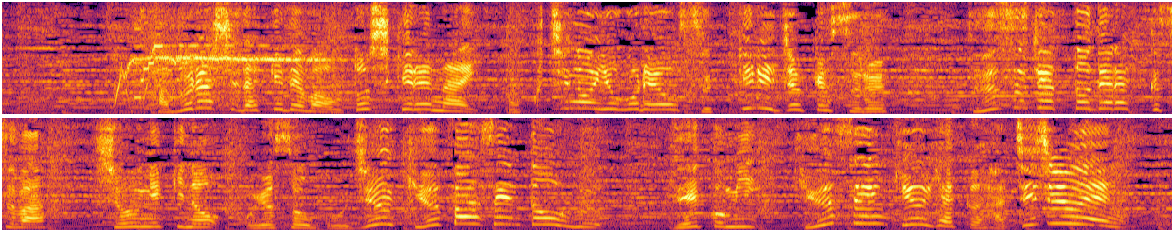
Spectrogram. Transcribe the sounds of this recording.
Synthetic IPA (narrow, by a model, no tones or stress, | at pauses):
habɯ̟ɾaɕid̪ake̞d̪e̞βao̞t̪o̞ɕi̥kʲiɾe̞naio̞kɯ̟̥t͡ɕino̞joɡoɾe̞o̞sɨkʲːiɾʲiʑo̞kʲo̞sɨɾɯ̟ | t͡sɨːsɨʑe̞t̪ːo̞d̪e̞ɾakːɯ̟sɨβa | ɕo̞ːŋe̞kʲino̞ojo̞so̞ɡo̞ʑɨːkʲɨːpaːsẽ̞nt̪oːɸɯ̟ | ze̞ːko̞mʲikʲɨːsẽ̞ŋkʲɨːçakɯ̟ɦat͡ɕiʑɨːẽ̞ŋ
